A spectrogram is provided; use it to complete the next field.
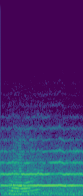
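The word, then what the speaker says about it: Froy: My name's Troy. Did you say Troy? No, not even Lina. Troy. Sorry, I can't hear. It rhymes with joy.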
